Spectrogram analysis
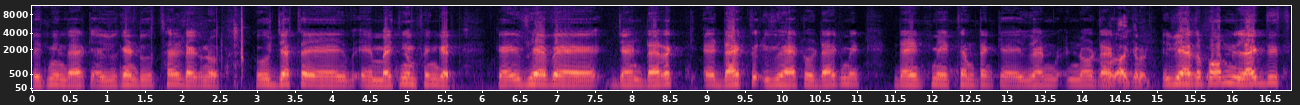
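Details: Adult male with ataxia affecting speech, balance, posture and gait, with walking and speaking problems developing gradually over years; a neurologist describes it as scanning speech; ataxic dysarthria.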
